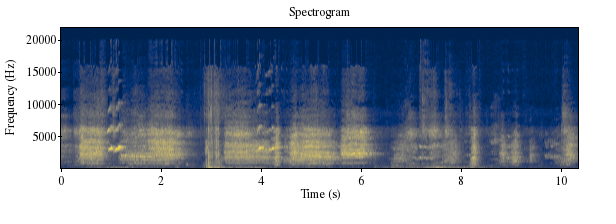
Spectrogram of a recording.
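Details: Eclectus parrot that has laid eggs, giving harsh, raucous screeches in long drawn-out bursts, then shorter broken squawks, with low rumbling background noise and a sharp thump near the middle.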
